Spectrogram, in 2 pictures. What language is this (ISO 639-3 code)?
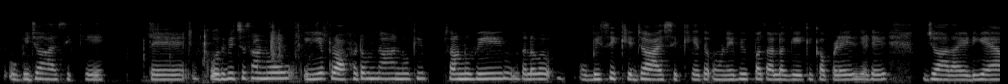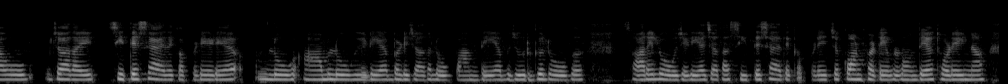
doi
